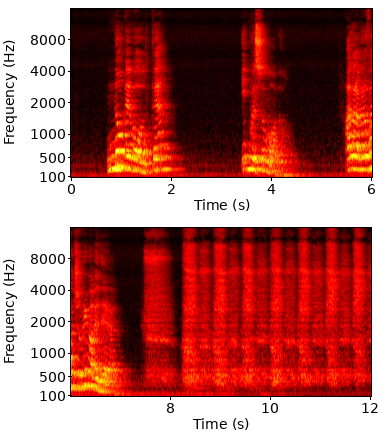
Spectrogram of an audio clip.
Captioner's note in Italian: sbuffare; sospiri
